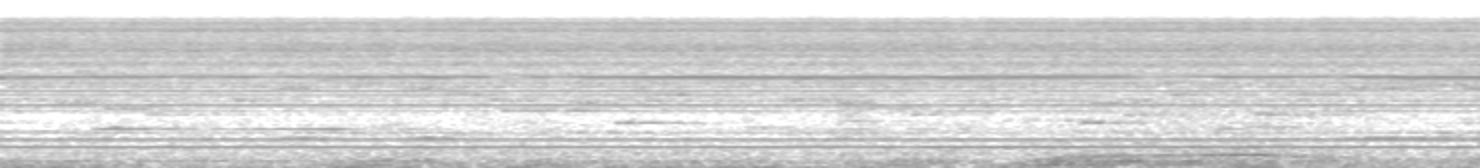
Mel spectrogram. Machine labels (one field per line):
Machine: pump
